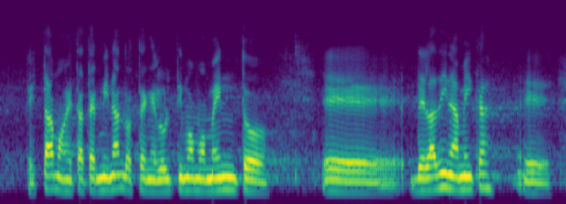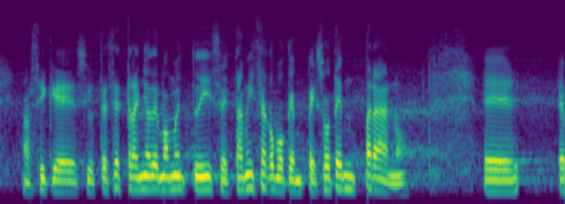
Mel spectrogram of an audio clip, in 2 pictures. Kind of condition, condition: setting, large echoing room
